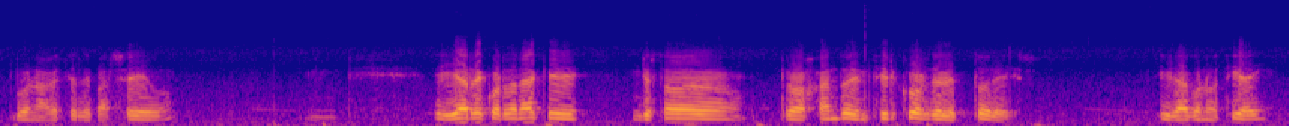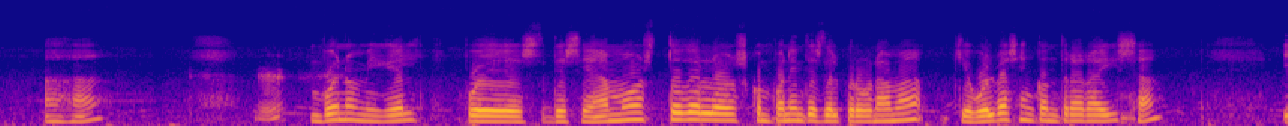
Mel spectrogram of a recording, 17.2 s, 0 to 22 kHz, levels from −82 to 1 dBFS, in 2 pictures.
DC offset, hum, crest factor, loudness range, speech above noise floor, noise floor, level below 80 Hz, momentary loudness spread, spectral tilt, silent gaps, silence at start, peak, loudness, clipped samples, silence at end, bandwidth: under 0.1%; none; 16 dB; 9 LU; 32 dB; -52 dBFS; -52 dBFS; 15 LU; -8 dB/octave; none; 0.1 s; -6 dBFS; -21 LUFS; under 0.1%; 0.85 s; 7.4 kHz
